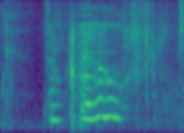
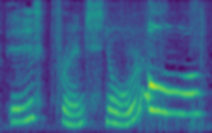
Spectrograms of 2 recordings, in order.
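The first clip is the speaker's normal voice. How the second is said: slow drawn out reading; 6 semitones higher, much slower than usual. Real, not acted. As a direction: read it out slowly with emphasis. Child repeats louder, slow.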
